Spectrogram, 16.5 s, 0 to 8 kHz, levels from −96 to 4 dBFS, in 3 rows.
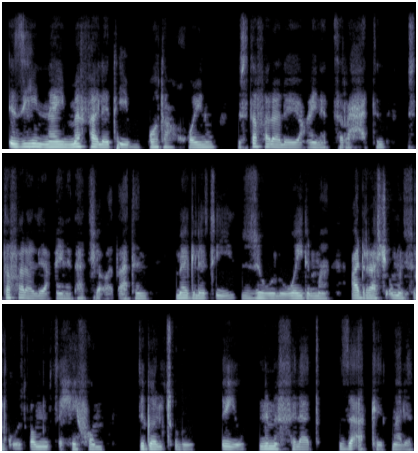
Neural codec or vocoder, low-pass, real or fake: none; 7.2 kHz; real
